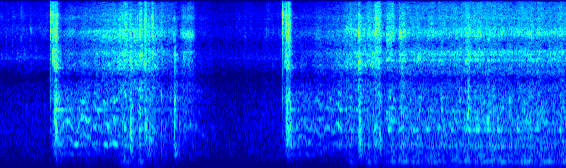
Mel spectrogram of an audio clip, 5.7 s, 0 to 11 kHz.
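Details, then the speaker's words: 1973 Fiberform boat engine, restored and sitting four years, lake-water cooled via garden hose: brief crank dies, second try catches into an even, steady idle, warm water spitting out with good suction; normal cold start and idle. "warm water spitting out there got nice suction under there it running beautifully so I can't complain"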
